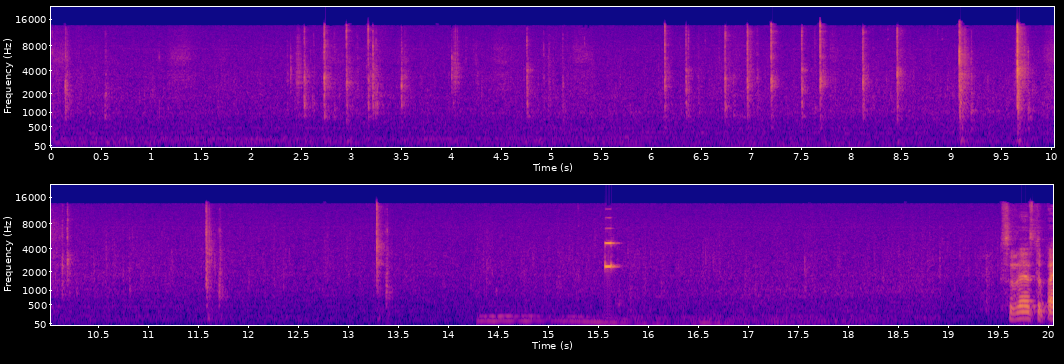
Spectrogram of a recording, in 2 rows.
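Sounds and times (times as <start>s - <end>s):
keyboard keys clicking: 2.4s - 5.2s, 6.1s - 10.3s
low hum: 14.3s - 19.0s
short high electronic beep: 15.6s - 15.8s.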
